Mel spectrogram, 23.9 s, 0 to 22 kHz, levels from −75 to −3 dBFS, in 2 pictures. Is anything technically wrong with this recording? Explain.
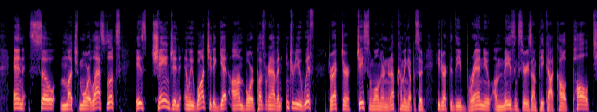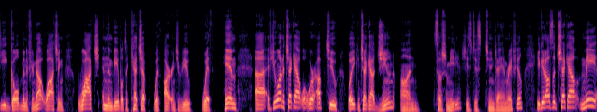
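No, nothing technically wrong can be heard in this speech recording.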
